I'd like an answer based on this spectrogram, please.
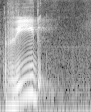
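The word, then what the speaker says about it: read: हैं सो I have रीड का third form होता है रेड स्पेलिंग बिल्कुल सेम होती है आर ई ए डी बट इसको रेड पढ़ते हैं सो आई हैव रेड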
